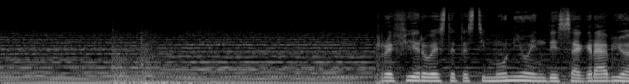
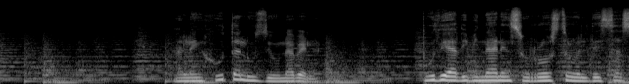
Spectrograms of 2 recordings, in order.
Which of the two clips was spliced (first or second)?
first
